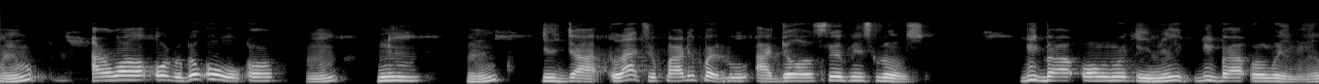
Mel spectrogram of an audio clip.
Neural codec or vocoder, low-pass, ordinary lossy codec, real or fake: autoencoder, 22.05 kHz, a latent of 192 numbers a frame, VITS, trained on one speaker; 7.2 kHz; none; fake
